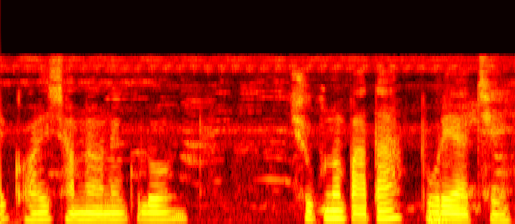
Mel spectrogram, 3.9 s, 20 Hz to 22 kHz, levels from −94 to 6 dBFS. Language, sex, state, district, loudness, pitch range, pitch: Bengali, male, West Bengal, Cooch Behar, -19 LUFS, 115-135 Hz, 120 Hz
